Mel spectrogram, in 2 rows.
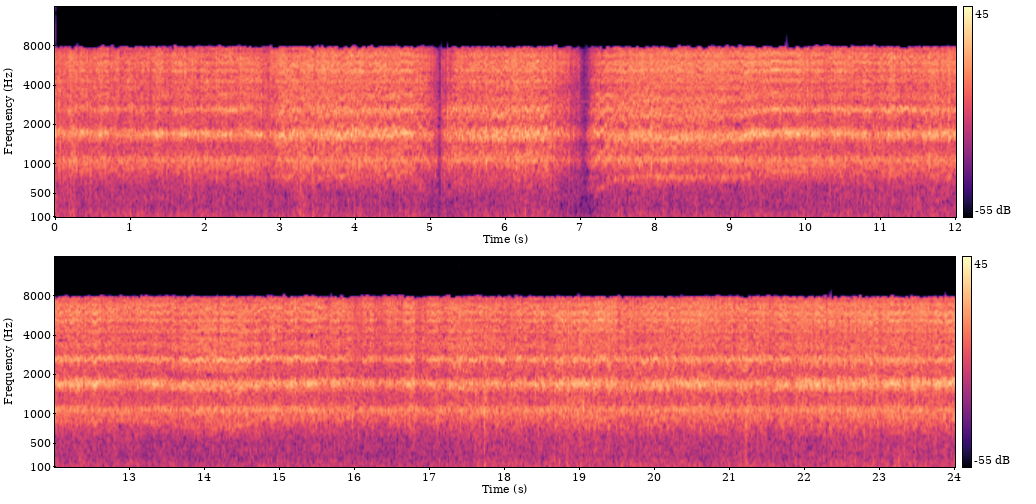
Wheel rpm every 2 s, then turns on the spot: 230, 220, 150, 120, 200, 230, 230, 230, 230, 230, 220, 230.
none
